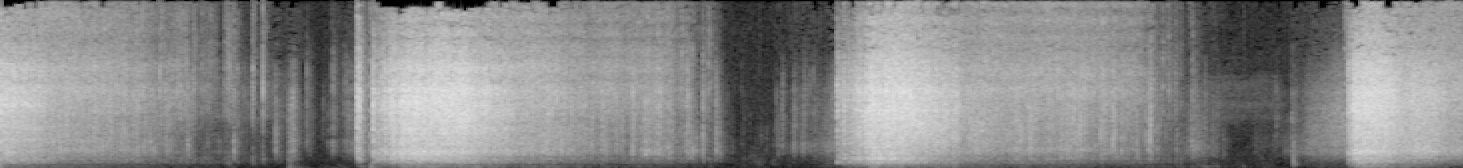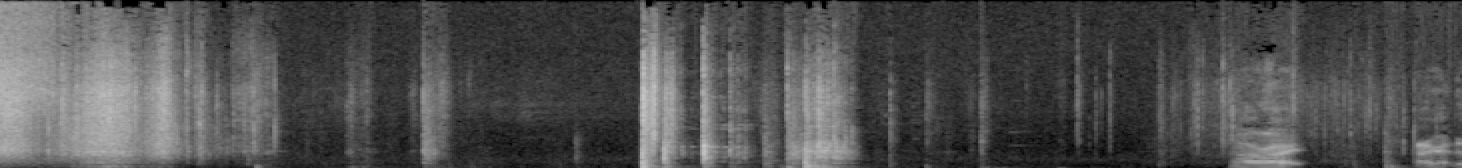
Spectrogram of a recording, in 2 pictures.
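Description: Dried pinto beans poured into empty plastic five-gallon buckets: four pours of about two seconds each, each loudest at the start and tailing off. A few short knocks follow a few seconds later.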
